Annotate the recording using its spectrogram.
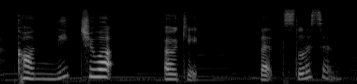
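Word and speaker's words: こんにちは: Konnichiwa. Okay, so why don't you try it? Konnichiwa. It's not konnichiwa, it's konnichiwa. You really have to hit the sound in there, the syllable before ni.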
